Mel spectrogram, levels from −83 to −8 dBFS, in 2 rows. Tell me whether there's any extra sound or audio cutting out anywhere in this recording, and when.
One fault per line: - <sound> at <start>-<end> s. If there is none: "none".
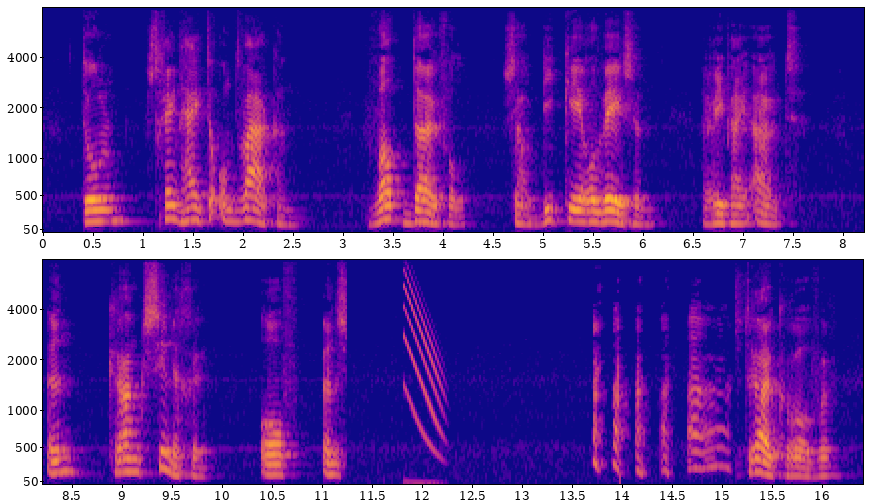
- chirp at 11.8-12.3 s
- laugh at 13.7-15.1 s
